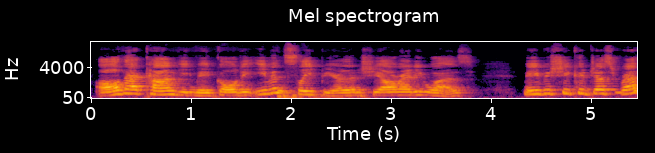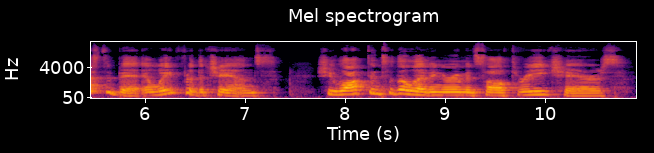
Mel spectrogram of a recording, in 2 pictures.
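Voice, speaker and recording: A woman reading a children's storybook aloud in an expressive, deliberate storytelling manner. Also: medium pitch. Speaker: read-aloud narrator. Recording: roomy echo.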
